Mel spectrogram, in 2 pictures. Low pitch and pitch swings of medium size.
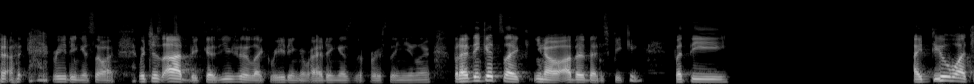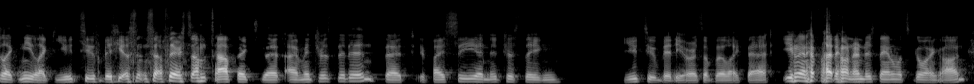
Yes: low, 120 Hz; average, 4.4 semitones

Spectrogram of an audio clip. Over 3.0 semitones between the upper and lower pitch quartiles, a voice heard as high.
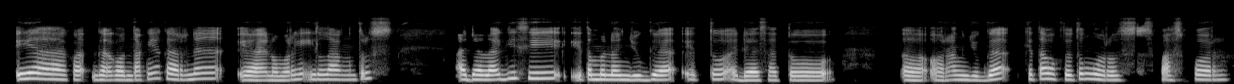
No: average, 2.7 semitones; high, 220 Hz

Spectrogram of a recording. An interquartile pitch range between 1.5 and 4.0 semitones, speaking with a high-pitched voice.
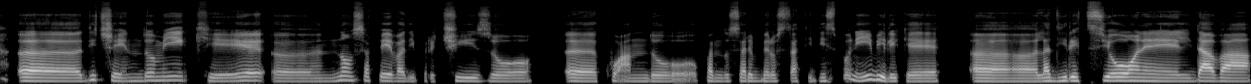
No: narrow, 2.6 semitones; medium, 155 Hz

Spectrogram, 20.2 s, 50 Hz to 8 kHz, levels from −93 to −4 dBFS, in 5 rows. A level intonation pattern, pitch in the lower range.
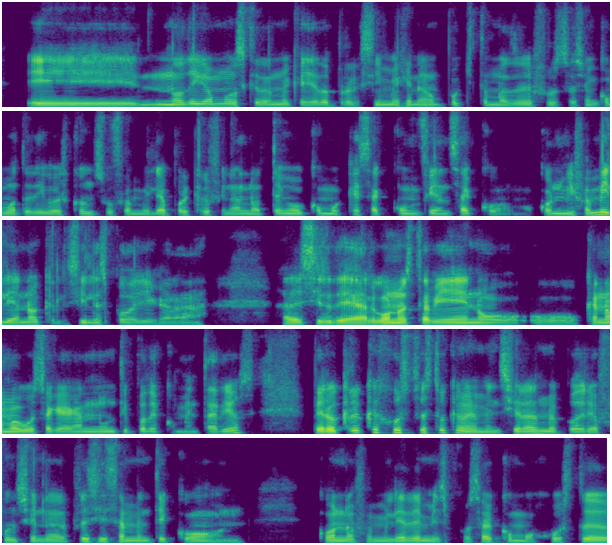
Yes: narrow, 2.0 semitones; low, 125 Hz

